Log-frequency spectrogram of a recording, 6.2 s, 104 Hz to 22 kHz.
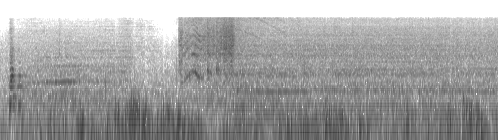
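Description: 2014 Jeep Wrangler being remote-started: a brief horn toot, then about two seconds later the starter cranks, the engine catches, and it settles into a steady idle.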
